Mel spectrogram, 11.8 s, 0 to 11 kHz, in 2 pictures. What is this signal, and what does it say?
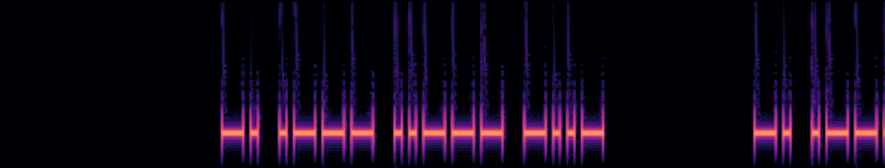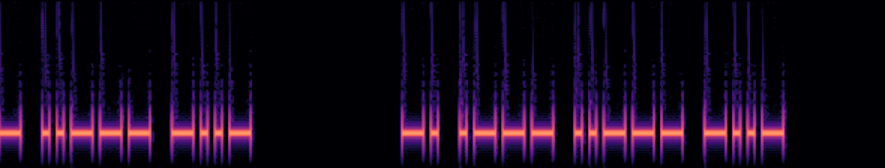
Morse code, heard as a keyed tone, about 25 wpm, 700 Hz. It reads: NJ2X NJ2X NJ2X
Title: USA Call Signs - 4 Characters - Repeated 3x - 25wpm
